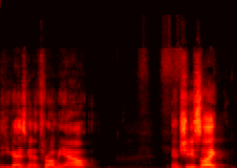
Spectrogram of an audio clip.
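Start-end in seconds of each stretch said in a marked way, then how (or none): 0.0-1.2 acted nice, polite, friendly tone. Retelling answering a lady about a store's mask policy, imitating own nice tone. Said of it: "I'm I'm being real nice".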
